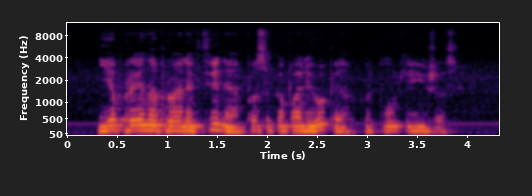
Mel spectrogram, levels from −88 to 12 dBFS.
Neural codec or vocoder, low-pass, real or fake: none; 9.9 kHz; real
